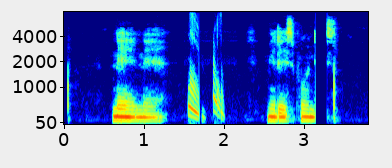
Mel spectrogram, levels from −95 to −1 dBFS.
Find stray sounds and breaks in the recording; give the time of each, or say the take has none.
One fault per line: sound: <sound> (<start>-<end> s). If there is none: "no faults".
sound: chirp (1.5-2.0 s)
sound: dropout (3.1-3.3 s)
